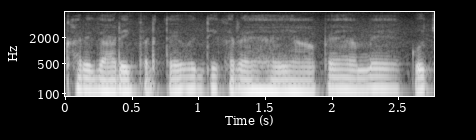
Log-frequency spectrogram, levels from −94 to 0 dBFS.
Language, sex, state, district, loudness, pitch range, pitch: Hindi, male, Bihar, Patna, -14 LUFS, 110-120 Hz, 115 Hz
